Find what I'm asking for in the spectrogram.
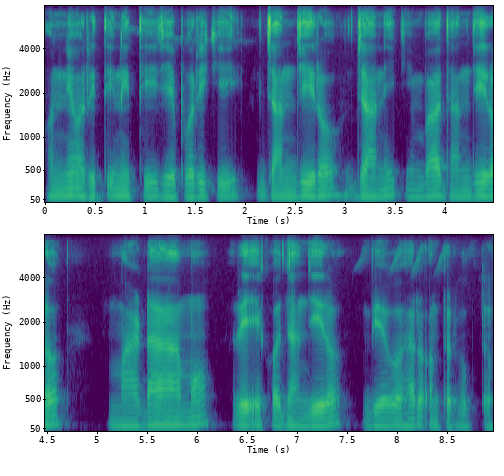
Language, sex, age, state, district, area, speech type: Odia, male, 18-30, Odisha, Kalahandi, rural, read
